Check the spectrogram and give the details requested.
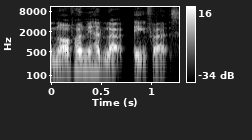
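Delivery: ordinary talk, nothing marked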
